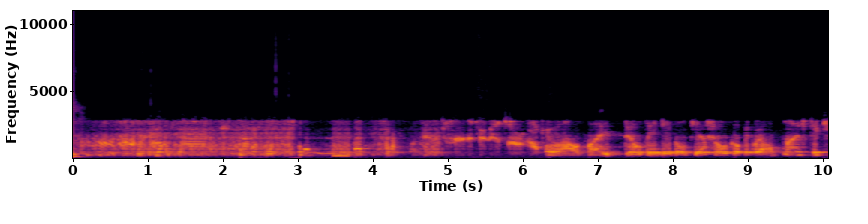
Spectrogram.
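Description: Yaesu FT-710 HF transceiver's receiver audio as the tuning dial is turned across the 40-metre band, with digital noise reduction switched on. Steady whistling tones come first, then fragments of single-sideband voices from about six seconds in, all sounding thin and narrow.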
